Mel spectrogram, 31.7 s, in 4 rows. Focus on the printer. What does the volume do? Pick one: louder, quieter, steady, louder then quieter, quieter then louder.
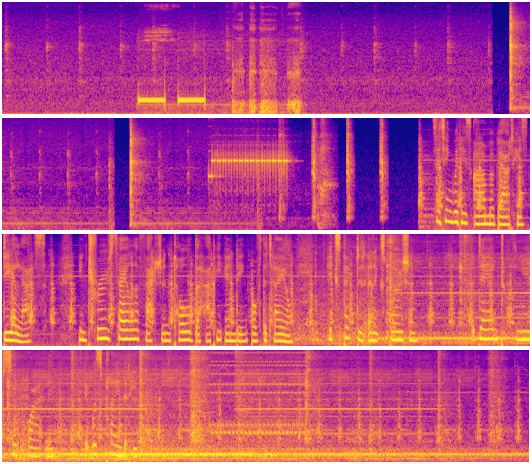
louder then quieter.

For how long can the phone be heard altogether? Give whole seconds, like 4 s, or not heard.
6 s.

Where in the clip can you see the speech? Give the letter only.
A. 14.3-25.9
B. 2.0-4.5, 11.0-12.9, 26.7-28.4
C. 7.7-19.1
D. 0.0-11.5
A.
